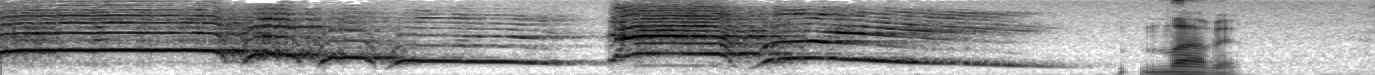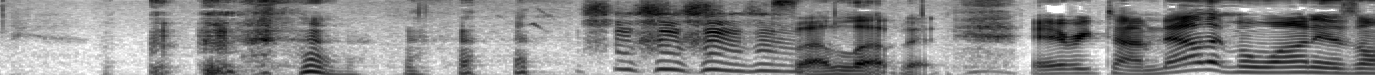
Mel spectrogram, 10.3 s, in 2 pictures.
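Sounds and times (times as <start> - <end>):
classic cartoon falling yell sound effect: 0.0 - 4.1
speech: 4.3 - 4.8, 5.9 - 10.3
laughter: 5.9 - 8.2.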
